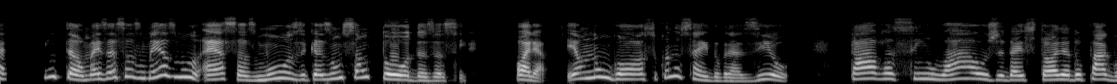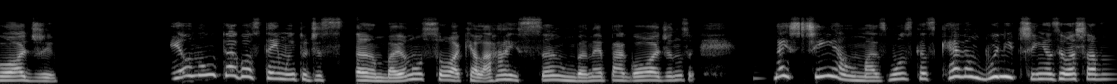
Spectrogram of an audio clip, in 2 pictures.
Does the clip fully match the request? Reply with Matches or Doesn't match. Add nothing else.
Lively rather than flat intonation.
Matches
